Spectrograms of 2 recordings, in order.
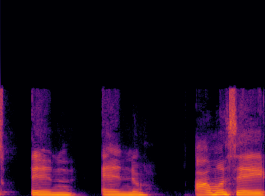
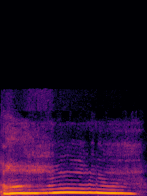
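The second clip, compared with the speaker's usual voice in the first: high, loud shocked gasp; 12 semitones higher, 4 dB louder than usual. Retold or imitated. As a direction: gasp as if startled hard. Customs officer reacts to medium.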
